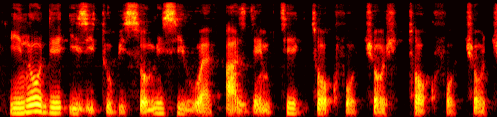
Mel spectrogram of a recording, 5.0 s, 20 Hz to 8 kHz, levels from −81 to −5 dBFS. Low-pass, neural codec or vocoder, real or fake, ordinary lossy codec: 7.2 kHz; vocoder, 22.05 kHz, 80 mel bands, HiFi-GAN; fake; none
